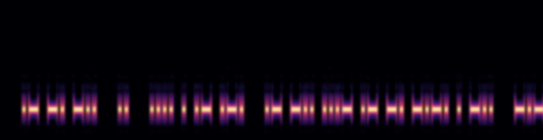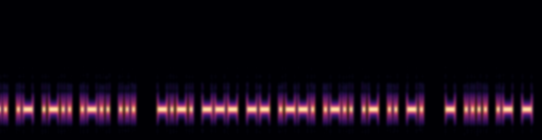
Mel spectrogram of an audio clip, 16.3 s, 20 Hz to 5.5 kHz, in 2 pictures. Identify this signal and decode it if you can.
Morse code, heard as a keyed tone, about 25 wpm, 600 Hz. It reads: AND I HEAR ADVANCED CALLS COMPLAIN THAT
